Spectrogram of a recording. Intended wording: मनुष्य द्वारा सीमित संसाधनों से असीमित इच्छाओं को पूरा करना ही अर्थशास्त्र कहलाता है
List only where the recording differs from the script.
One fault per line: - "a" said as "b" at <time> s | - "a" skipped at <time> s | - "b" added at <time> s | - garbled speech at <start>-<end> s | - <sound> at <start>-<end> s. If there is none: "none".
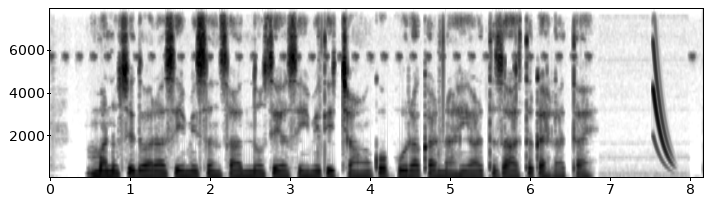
- chirp at 7.5-7.9 s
